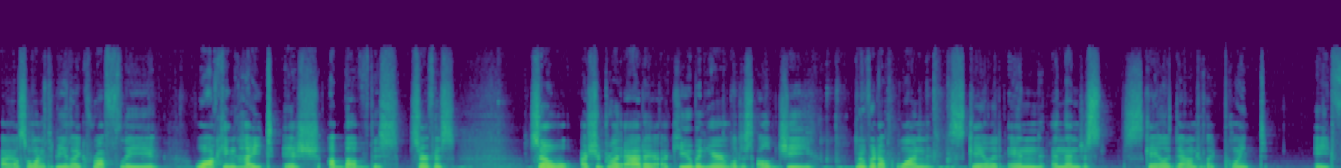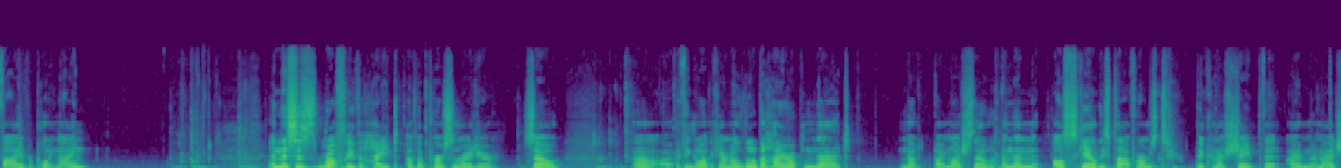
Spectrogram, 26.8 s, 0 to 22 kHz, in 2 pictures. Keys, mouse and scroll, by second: 0.0 g, 0.2 z, 5.2 shift+a, 7.2 alt+g, 8.1-10.3 typing, 11.5 s, 15.0 shift+click, 15.2 Tab, 15.7 Tab, 16.7 KP_1, 17.4 g, 19.3 g, 19.4 z, 23.3 KP_1, 24.1 s, 24.8 g, 25.7 middle click.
